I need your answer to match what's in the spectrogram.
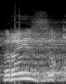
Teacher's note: زا میں سیٹی آئے گی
